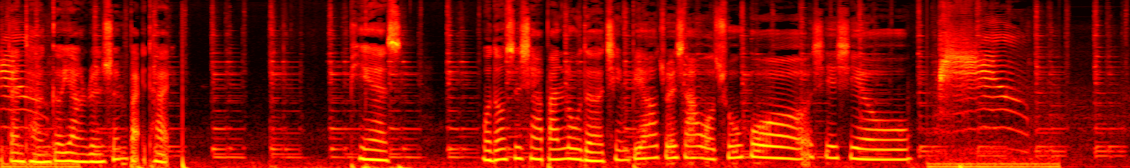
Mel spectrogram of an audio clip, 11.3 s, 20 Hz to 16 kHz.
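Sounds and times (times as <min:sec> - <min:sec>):
cat meowing: 0:00.0 - 0:00.5, 0:09.2 - 0:10.6
speech: 0:00.1 - 0:01.9, 0:03.6 - 0:04.1, 0:04.8 - 0:09.6.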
